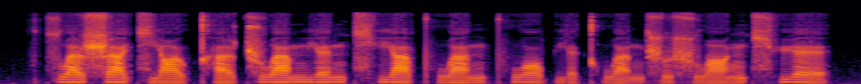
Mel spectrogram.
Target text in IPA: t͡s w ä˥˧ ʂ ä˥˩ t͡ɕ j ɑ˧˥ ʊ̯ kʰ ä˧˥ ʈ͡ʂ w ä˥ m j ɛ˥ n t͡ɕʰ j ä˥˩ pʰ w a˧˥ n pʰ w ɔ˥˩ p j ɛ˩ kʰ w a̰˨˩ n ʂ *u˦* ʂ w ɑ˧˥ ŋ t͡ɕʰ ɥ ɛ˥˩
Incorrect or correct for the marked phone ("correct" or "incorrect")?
correct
